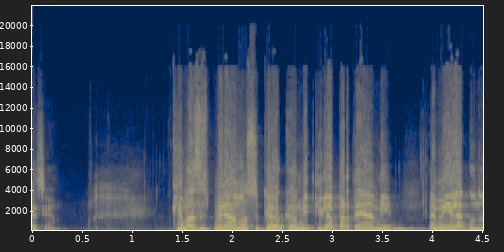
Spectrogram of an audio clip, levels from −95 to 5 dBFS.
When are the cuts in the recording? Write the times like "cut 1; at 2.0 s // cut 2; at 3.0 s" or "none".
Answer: cut 1; at 1.3 s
